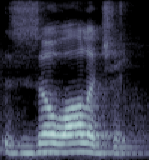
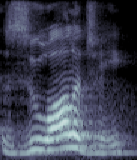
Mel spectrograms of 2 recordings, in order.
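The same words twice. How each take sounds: First: It begins with a 'zo' sound. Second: It begins with a long 'zoo' sound. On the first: The speaker calls it right. "This is actually zoology. Zo and ology" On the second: The speaker calls it wrong. "If you said zoology, it's actually wrong"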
